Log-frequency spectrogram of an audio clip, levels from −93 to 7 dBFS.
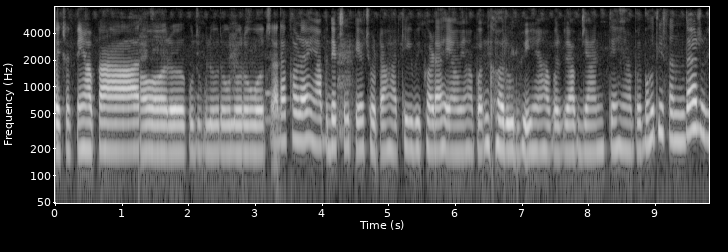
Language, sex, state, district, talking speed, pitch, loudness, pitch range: Hindi, female, Chhattisgarh, Sarguja, 250 wpm, 195 Hz, -16 LUFS, 185-210 Hz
